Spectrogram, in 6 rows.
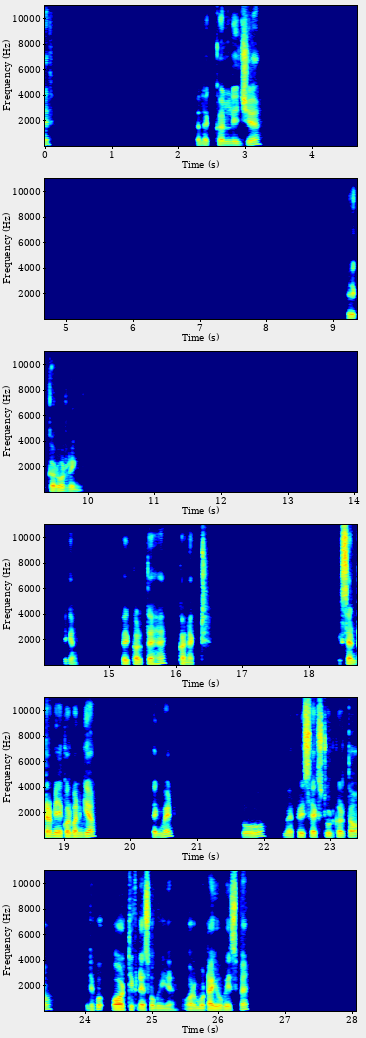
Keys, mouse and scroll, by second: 0.2 ctrl+click, 1.2 ctrl+click, 1.6 click, 2.6 click, 4.5 ctrl+click, 5.3 ctrl+click, 6.6 ctrl+click, 7.2 ctrl+click, 7.9 ctrl+click, 9.2 click, 10.5 right click, 14.6 right click, 16.1 click, 19.3 click, 21.2 click, 22.4 click, 23.0-23.4 scroll down 1, 24.2 click.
